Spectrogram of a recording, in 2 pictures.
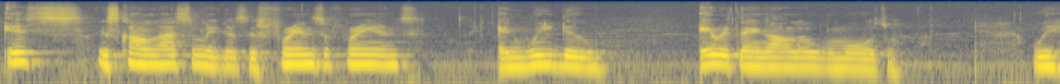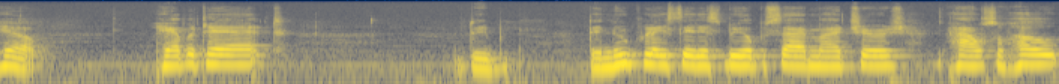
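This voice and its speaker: Fairly even intonation comes at a fairly slow pace, broken by long, frequent pauses. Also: woman, fairly low pitch for a woman. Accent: Southern US. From North Carolina, US South (rural area near Mooresville). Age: 80s. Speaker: community volunteer and retired nurse. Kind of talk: casual interview. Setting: studio.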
